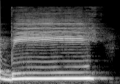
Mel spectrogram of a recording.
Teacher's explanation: اگر یا ساکن سے پہلے زیر آ گئی تب بھی ہم نے یا کو 1 سیکنڈ کھینچ کے پڑھنا ہوتا ہے. وہ ہوتا ہے یا مدہ.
